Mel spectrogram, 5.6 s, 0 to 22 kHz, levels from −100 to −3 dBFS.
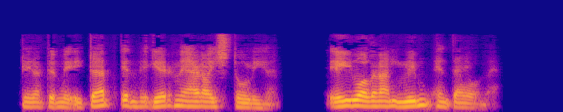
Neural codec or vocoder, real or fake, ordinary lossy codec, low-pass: codec, 16 kHz, 0.5 kbps, FreqCodec, larger model; fake; MP3, 32 kbps; 7.2 kHz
